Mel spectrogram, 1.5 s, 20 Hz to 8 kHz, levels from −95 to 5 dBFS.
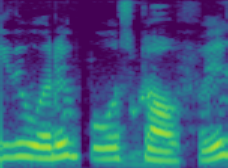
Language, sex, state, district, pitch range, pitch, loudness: Tamil, female, Tamil Nadu, Chennai, 190-225 Hz, 205 Hz, -15 LUFS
